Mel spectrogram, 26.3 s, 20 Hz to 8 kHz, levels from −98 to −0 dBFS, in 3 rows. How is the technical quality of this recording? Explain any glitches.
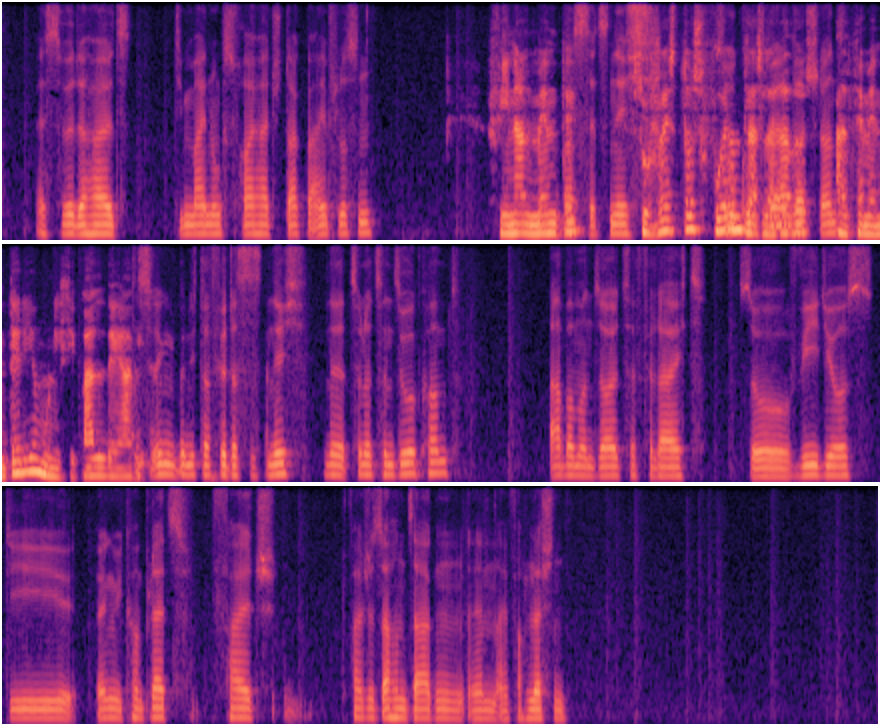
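No glitches to speak of here; the speech sounds like an ordinary call over what is likely a G.722 link, with nothing above 8 kHz, as that kind of connection gives, and nothing going wrong along the way.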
